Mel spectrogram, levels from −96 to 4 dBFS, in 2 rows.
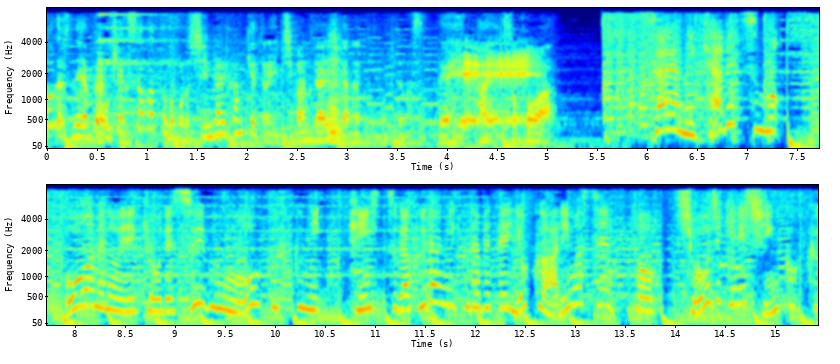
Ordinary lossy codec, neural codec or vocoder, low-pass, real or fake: AAC, 32 kbps; none; 7.2 kHz; real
